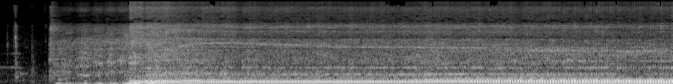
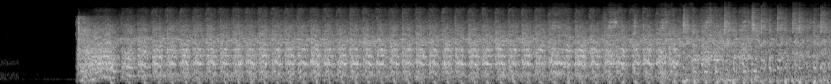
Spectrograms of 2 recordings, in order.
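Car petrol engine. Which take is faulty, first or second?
second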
